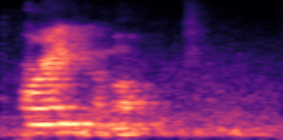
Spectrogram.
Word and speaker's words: parenchyma: like chi or chy it's pronounced with like a hard k that's just like a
